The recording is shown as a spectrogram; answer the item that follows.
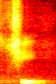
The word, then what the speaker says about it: Qi: believe in so basically she okay Qi is pronounced as Qi Qi means energy prana vital force or bioelectricity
